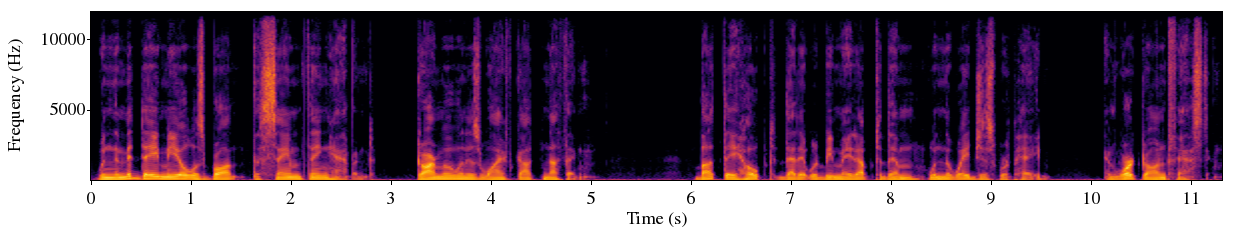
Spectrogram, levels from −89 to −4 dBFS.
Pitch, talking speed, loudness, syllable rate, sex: 105 Hz, 190 wpm, -21 LUFS, 5.3 syllables/s, male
